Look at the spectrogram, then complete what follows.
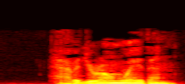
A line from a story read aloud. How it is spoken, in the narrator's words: he said softly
